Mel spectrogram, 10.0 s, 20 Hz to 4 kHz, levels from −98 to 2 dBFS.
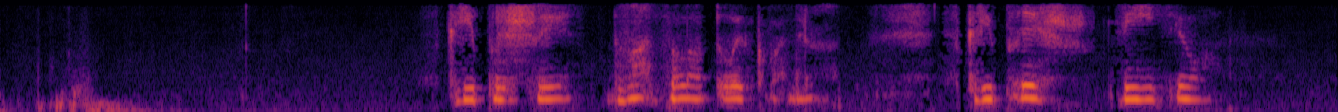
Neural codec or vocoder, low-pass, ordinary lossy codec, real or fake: codec, 16 kHz, 2 kbps, X-Codec, WavLM features, trained on Multilingual LibriSpeech; 3.6 kHz; AAC, 16 kbps; fake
